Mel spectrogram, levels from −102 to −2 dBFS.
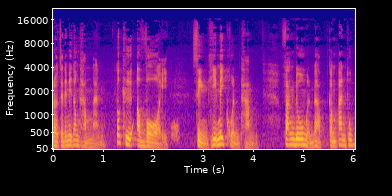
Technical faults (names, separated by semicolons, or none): echo leak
